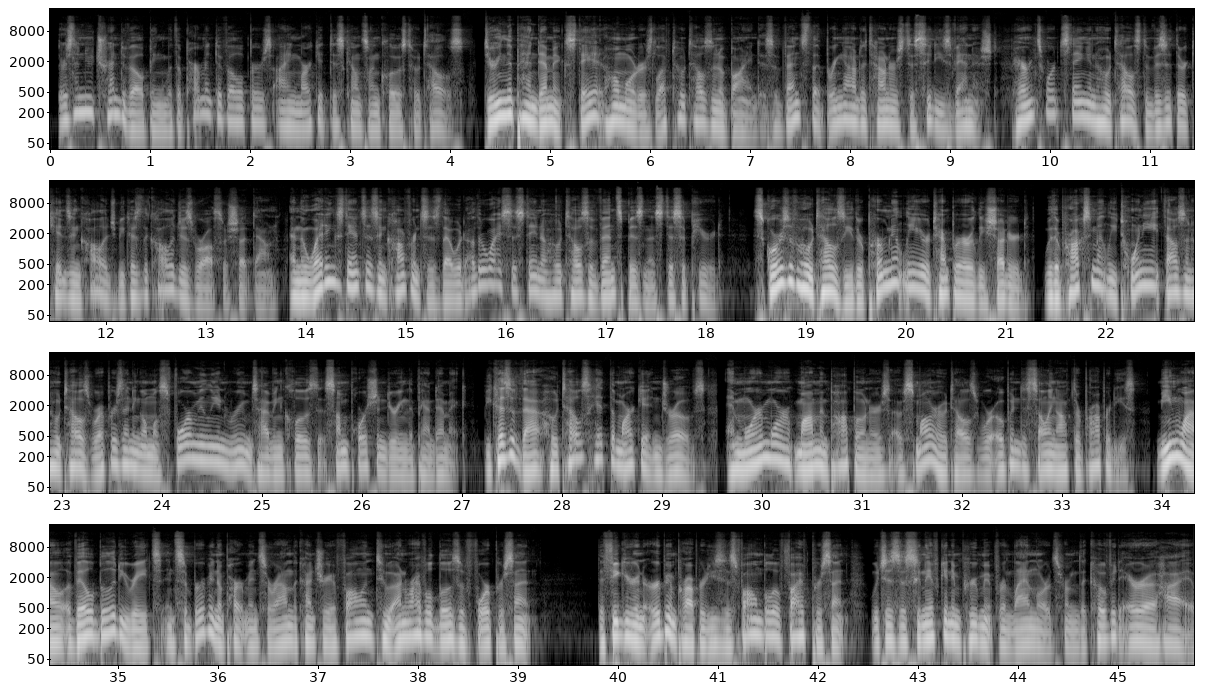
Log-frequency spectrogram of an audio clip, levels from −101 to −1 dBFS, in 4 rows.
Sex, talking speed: male, 200 wpm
